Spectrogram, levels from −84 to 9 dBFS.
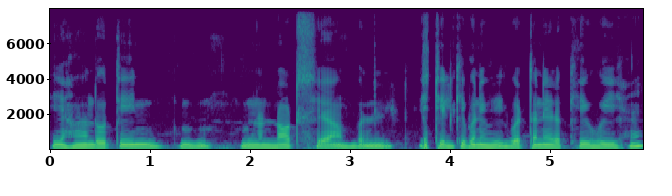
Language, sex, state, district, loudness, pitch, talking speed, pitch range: Hindi, male, Bihar, Begusarai, -20 LUFS, 145 Hz, 150 wpm, 135-150 Hz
